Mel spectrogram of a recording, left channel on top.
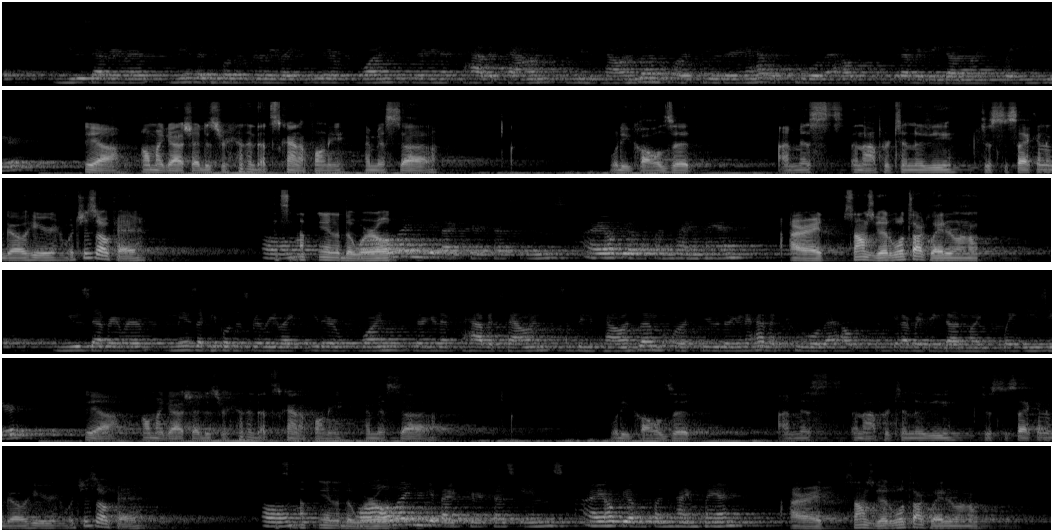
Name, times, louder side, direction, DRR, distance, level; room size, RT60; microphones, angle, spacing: voice 1, 0.5-10.7 23.6-24.0 24.5-28.4, right 1 dB, 85° right, 3 dB, 1.7 m, -38 dB
sound 1, 10.9-18.2, right 2 dB, 40° right, 0.6 m, -51 dB
voice 2, 11.3-14.9 16.6-17.4 18.3-20.0 20.3-22.4 23.9-24.9 28.9-30.8, left 7 dB, 55° left, 17 dB, 0.3 m, -34 dB
23.5 x 16.0 x 2.8 m, 2.7 s
head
